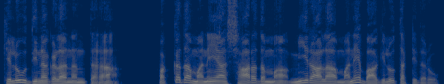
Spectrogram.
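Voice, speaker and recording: A man narrating a scripted moral story in a lively, expressive reading. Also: a little high, moderate pace, no room sound, studio quality.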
